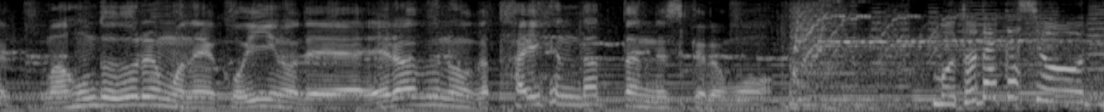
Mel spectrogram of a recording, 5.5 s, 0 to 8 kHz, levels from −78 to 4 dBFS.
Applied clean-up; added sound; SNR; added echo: none; Piano; 11 dB; none.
